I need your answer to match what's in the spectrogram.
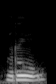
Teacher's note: رو پیش کے اوپر رک رہا ہے، اگر آپ اس کو پڑھیں گے پیش کو تو اس کو مدہ نہیں بنانا، 1 کاؤنٹ کا کریں گے صرف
